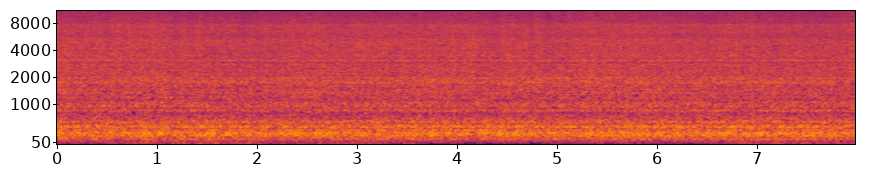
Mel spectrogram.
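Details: SIPMA roller grain crusher after a DIY repair welding short bead pieces onto a roller, with the gap adjusted: constant, even milling roar as corn feeds through, no knocking or surging. It runs fast with rollers perhaps slightly too tight; corn comes out nicely broken.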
